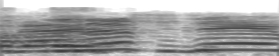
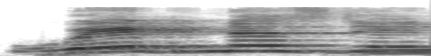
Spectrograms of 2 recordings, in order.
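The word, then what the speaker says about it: Wednesday: आता है थर्सडे क्या वेनसडे वेनसडे वेडनेसडे नहीं होता है इट्स वेनसडे क्या होता है वेडे वेनसडे नहीं वेन इसम डी की आवाज ड की आवाज नहीं होती ड की आवाज नहीं है न स्पेलिंग में है पर बोलने में नहीं है इटस वेनसडे वेडे तो मंडे ट्यूसडे थर्सडे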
